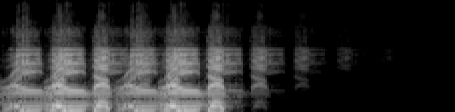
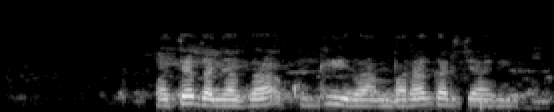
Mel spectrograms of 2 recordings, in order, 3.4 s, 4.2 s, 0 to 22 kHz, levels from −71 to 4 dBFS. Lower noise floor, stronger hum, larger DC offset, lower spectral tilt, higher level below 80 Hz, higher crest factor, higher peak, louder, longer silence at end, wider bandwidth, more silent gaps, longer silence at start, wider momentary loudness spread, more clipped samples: first, -71 dBFS vs -66 dBFS; neither; neither; second, -4.5 dB/octave vs -7 dB/octave; first, -32 dBFS vs -66 dBFS; first, 22 dB vs 16 dB; about the same, -2 dBFS vs -2 dBFS; about the same, -19 LUFS vs -17 LUFS; first, 1.1 s vs 0.05 s; first, over 20 kHz vs 7.4 kHz; neither; second, 0 s vs 0.9 s; about the same, 15 LU vs 14 LU; neither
